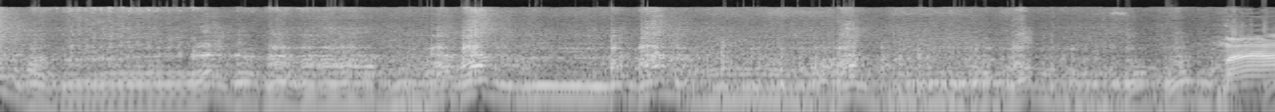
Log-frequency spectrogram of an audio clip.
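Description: A motorcycle engine revs up and down repeatedly, loud and close.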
